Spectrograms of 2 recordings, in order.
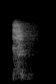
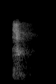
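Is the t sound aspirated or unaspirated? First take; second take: aspirated; aspirated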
